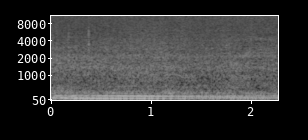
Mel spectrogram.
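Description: A manual transmission car's engine gives a steady low drone while driving, heard from inside the car. The hum holds fairly even and eases slightly toward the end, with no talking.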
